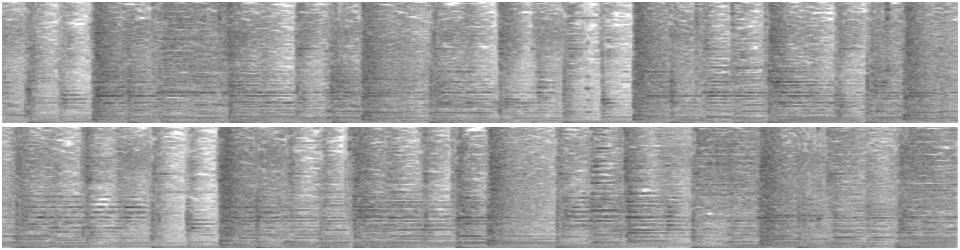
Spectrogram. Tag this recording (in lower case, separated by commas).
music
